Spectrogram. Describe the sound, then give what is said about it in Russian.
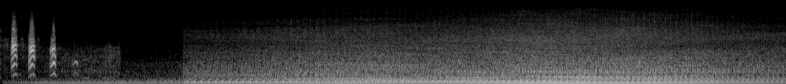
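Three short, quick beeps, then the rumble of four or five car engines sets in and swells into a steady drone as the cars carrying a newlywed couple arrive. No one speaks. “А кто там первый-то едет? О, 4-5 машин.”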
